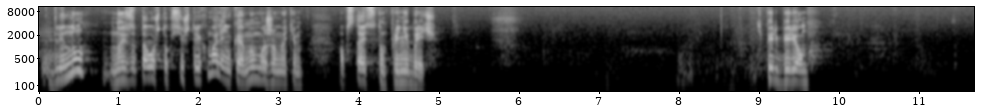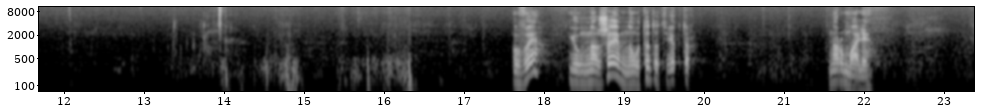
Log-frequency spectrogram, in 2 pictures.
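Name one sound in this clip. A middle-aged man lectures in a large hall.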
